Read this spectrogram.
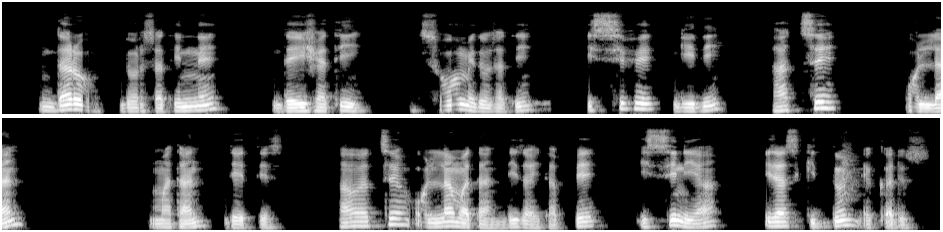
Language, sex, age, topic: Gamo, male, 25-35, agriculture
